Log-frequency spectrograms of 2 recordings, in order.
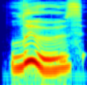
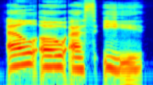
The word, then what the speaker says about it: lose: Notice the Z sound at the end, not an S sound.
